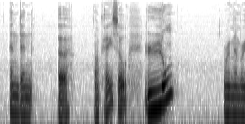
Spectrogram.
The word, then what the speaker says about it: long: and then okay so long remember you don't pronounce the final J will become long okay so fanatically it's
